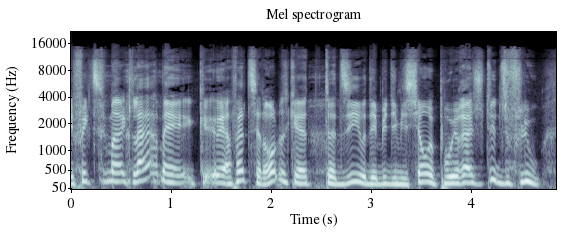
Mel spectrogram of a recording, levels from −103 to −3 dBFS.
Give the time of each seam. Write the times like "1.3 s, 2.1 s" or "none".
none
